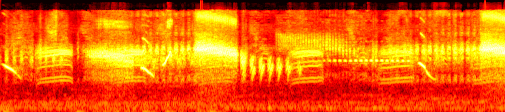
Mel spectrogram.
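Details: Trapped-sounding sirpu distress call used to attract other birds: grating harmonic chatter, a fast rattling burst, and a few steep falling squeals, loud throughout.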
